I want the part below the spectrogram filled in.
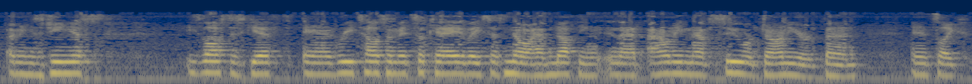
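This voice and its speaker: A man's voice: high voice, highs cut off, a little hiss or hum. A man casually reviewing comic books, rambling through plot recaps with frequent restarts.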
